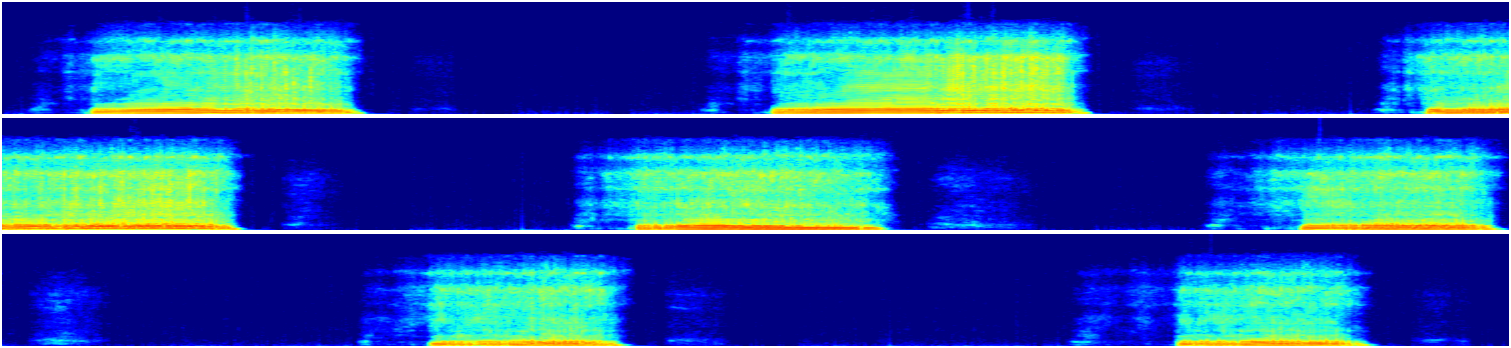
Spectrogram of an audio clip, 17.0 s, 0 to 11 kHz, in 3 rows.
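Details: Woman snoring during sleep, recorded with professional audio: regular snores with a rough, vibrating tone, about 24 a minute, with quiet pauses between breaths.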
